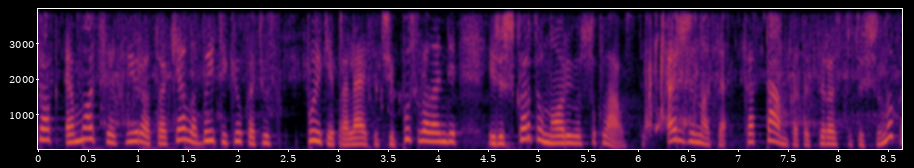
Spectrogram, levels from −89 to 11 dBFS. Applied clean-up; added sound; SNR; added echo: none; Liquid; 19 dB; none.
